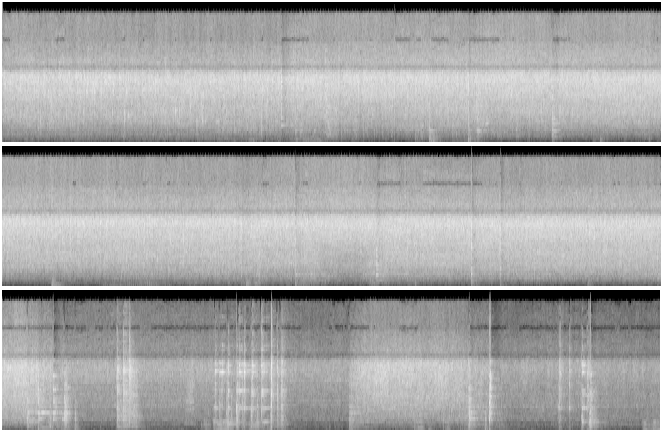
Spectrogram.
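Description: Cooked ackee and salt fish sizzling in a frying pan, with a steady loud frying hiss and a spoon scraping and clinking against the pan through the later part.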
